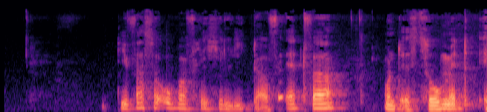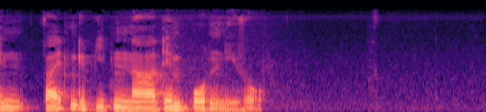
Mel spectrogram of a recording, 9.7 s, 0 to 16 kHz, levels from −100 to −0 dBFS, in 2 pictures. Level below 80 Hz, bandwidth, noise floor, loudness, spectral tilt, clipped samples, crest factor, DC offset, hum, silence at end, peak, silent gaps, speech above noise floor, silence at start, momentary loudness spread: -42 dBFS; 11 kHz; -74 dBFS; -22 LUFS; -8 dB/octave; under 0.1%; 20 dB; under 0.1%; none; 2.25 s; -4 dBFS; none; 53 dB; 1.2 s; 16 LU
